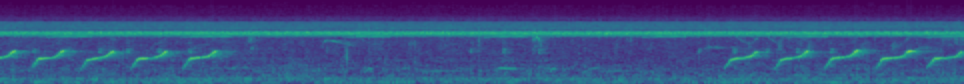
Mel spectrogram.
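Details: Black-capped donacobius singing a run of five loud, whistled, upslurred notes at about two per second. After a pause, a second matching run follows. A steady high insect drone continues throughout.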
